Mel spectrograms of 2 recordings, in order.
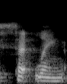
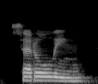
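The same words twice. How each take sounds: First: It is said with a British accent. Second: It is said with an American accent. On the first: "maybe in England they say settling" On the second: "but we say settling. ... We say it like a dull"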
